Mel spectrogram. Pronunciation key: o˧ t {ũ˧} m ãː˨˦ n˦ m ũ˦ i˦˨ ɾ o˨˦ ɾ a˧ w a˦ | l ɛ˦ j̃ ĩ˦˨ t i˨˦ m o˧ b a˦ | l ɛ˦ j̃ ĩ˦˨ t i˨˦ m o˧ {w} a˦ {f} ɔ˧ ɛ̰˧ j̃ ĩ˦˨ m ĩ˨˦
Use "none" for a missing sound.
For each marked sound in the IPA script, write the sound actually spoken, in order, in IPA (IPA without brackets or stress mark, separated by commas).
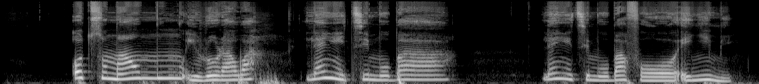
ũ˧, b, f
